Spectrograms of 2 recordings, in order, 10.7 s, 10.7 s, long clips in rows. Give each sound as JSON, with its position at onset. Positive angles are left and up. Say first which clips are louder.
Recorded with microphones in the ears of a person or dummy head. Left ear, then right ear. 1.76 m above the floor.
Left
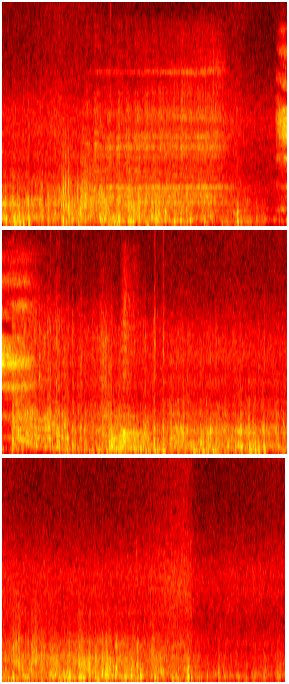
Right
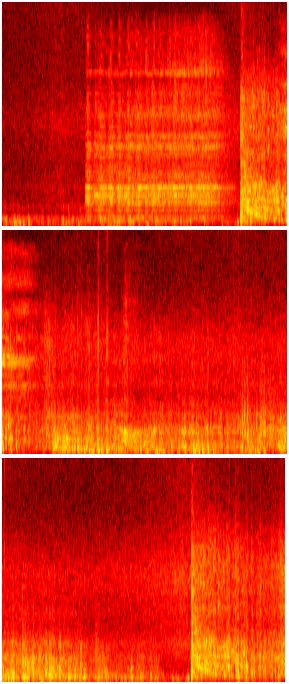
{"t": 1.0, "sound": "a dropped coin", "louder": "left 1 dB", "side_deg": -20, "distance_m": 8.5}
{"t": 3.4, "sound": "breathing", "louder": "left 4 dB", "side_deg": 40, "distance_m": 3.5}
{"t": 5.0, "sound": "a whoosh", "louder": "left 2 dB", "side_deg": 55, "distance_m": 8.0}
